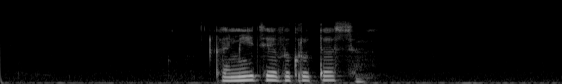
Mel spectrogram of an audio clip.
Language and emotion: Russian, neutral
